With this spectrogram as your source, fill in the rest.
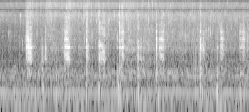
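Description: Cube steak sizzles in a pan under a steady frying hiss, punctuated by regular scraping and stirring strokes about every half second to second, close up with no talk.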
